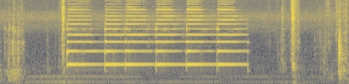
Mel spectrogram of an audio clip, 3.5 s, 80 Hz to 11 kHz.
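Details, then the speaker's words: 2003-era GMC/Chevy truck with the factory Class-II radio removed, substitute beeper plugged into the harness: six crisp, evenly spaced mid-pitch beeps; warning chime for low oil, low fuel and similar works normally. "okay so it beeps it beeps to tell us that you know we're low on oil low on gas that sort of thing"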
